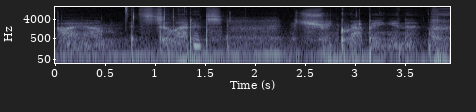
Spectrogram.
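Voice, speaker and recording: Amid noticeable background noise, a man's whisper unfolds at a fairly slow pace. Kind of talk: ASMR movie discussion. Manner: whispered; soft-spoken, hesitant.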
